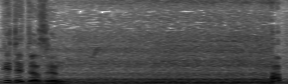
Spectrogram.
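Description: A man's voice breaks off in the first half second, then a steady engine drone carries on.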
